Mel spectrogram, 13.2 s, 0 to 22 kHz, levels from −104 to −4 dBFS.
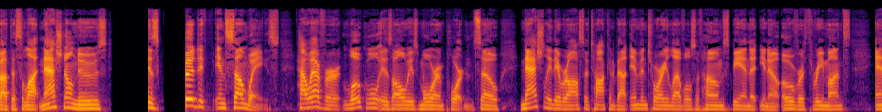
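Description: Speech with a harsh, crackling edge from 0.69 to 0.77 s, just after "this a lot", where the peaks are squared off about 3 dB past the converter's limit on a small fraction of samples. This is microphone overload, likely an input level set too high for the converter. Shortly after, at 1.02 s, the voice and background drop by about 2 dB in one step, and again by about 3 dB at 3.78 s, right after "in some". This is the microphone volume stepped down, likely the call software cutting the device's input gain after finding the microphone too loud or clipping. Between these, two phrases begin abruptly with their opening sounds missing: 2.15 to 2.23 s loses about 75 ms after a 0.56 s pause, and 2.71 to 2.79 s, just before "in some", loses about 79 ms after a 0.33 s pause. This is a clipped start after a pause, because the output device sleeps during silence and needs that time to wake before it passes sound again.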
